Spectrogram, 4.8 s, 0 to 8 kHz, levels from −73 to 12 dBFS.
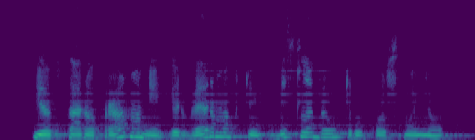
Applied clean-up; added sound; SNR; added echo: neural separator model SepFormer DNS4.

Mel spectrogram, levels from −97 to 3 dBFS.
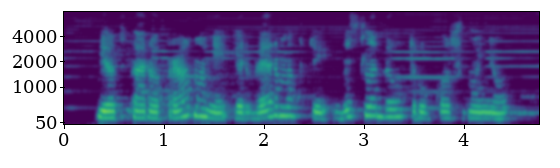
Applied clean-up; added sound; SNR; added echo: classical method WPE with log-MMSE.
